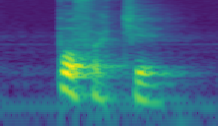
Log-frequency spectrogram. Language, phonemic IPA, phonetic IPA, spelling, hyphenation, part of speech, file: Dutch, /ˈpɔ.fər.tjə/, [ˈpɔ.fər.cə], poffertje, pof‧fer‧tje, noun, Nl-poffertje.ogg
- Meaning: poffertje, a small Dutch puffed pancake, a baby pancake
